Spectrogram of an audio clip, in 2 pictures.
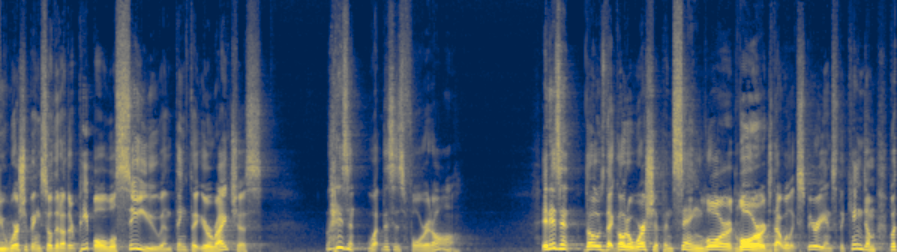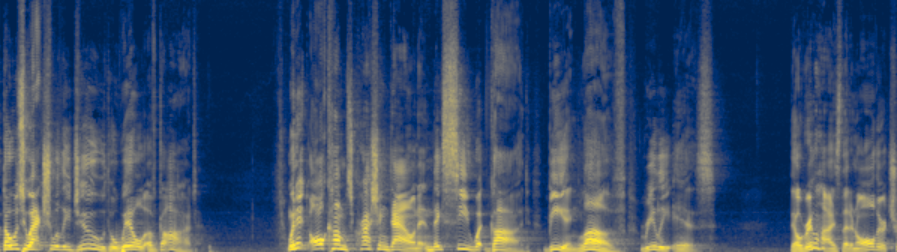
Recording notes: at Northminster Church on November 3, 2019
